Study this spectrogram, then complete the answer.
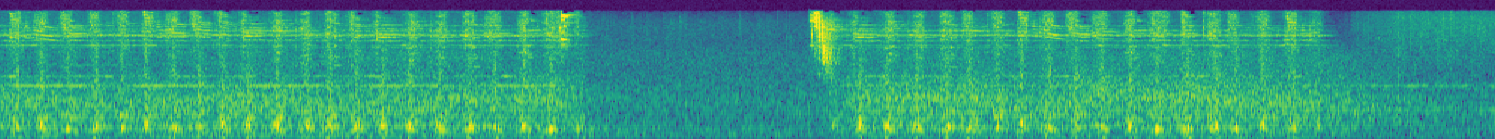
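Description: A small flying gadget whirs with a fast, pulsing buzz.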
